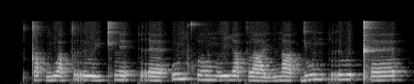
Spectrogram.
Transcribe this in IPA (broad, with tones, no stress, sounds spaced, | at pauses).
t a˨˩ k̚ ŋ u˩˦ a̯ k r ɯː˨˩ j kʰ l e˦˥ ʔ p r ɛː˨˩ ʔ u˥˩ n kʰ l o˧ n l i˧ a̯ k l a˩˦ j n aː˨˩ k̚ j u˥˩ n p r ɯː˥˩ t̚ kʰ ɛː˦˥ p̚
